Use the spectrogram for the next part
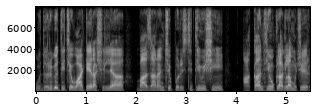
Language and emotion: Goan Konkani, fearful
